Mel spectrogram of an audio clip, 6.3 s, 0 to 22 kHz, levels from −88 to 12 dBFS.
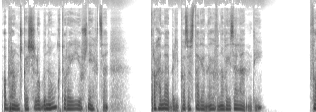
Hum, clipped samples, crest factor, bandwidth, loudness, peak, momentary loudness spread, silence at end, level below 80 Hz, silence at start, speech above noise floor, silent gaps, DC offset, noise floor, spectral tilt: none; under 0.1%; 18 dB; over 20 kHz; -20 LUFS; -2 dBFS; 9 LU; 0 s; -44 dBFS; 0.05 s; 55 dB; 5.89-6.17 s; under 0.1%; -74 dBFS; -4.5 dB/octave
